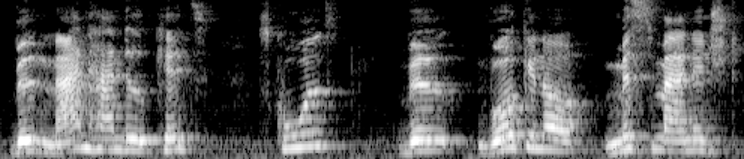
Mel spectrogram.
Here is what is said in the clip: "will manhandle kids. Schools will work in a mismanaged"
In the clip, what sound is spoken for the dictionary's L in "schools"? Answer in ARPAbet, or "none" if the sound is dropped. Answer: L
